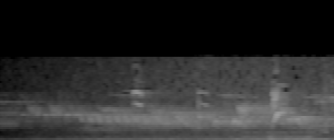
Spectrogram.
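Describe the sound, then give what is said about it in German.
A blackbird sings in the background, faint high warbling phrases rising over a steady soft hiss of outdoor ambience, with a couple of brighter chirps near the middle and end and no voices. “Und natürlich im Hintergrund die zweite Welle der Amsel.”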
